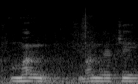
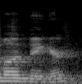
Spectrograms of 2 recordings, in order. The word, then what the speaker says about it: Mundinger: Reappoint Dale with John Mungerty. How do you say that? John Mundinger. Mundinger.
